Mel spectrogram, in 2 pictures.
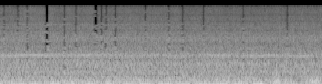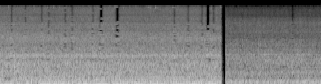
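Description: A combine harvester roars close by as it cuts through a wheat crop.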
